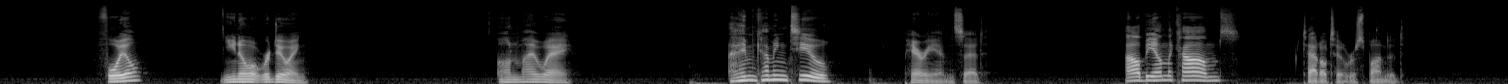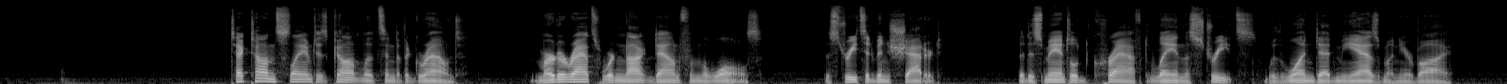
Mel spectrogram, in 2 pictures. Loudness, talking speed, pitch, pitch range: -23 LUFS, 105 wpm, 115 Hz, 95-120 Hz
